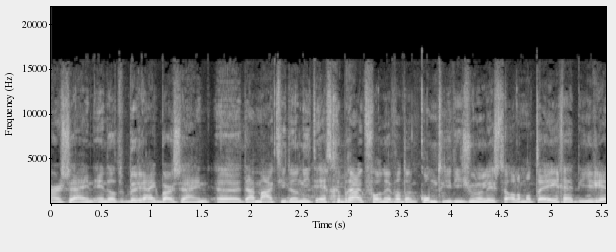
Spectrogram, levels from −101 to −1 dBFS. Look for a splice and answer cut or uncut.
uncut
